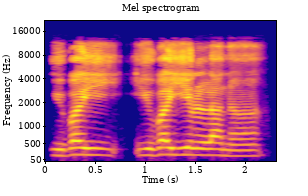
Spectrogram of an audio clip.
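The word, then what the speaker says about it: يُبَيِّنْ لَنَا: Yubayyin lana. Melebur tapi jangan pakai Dengung. dengung. Jangan ditahan.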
